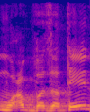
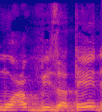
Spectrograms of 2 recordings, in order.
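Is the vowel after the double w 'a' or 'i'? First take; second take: a; i. First: The vowel after the double w is 'a'. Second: The vowel after the double w is 'i'. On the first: The speaker calls it wrong. "लोग इसको मुअव्वज़तैन भी पढ़ते हैं" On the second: The speaker calls it right. "सही जो लफ्ज़ है वो मुअव्विज़तैन है"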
